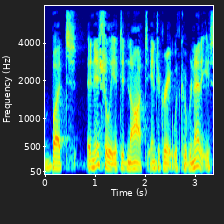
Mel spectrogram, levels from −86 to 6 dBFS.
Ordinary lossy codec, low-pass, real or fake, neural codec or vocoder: MP3, 32 kbps; 7.2 kHz; real; none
